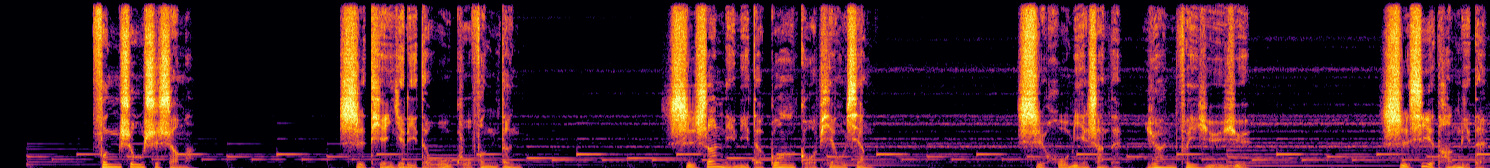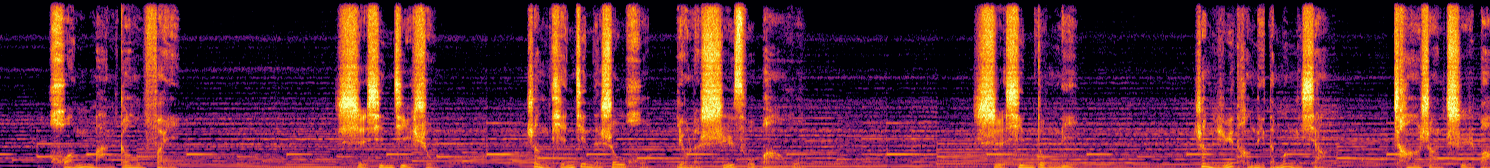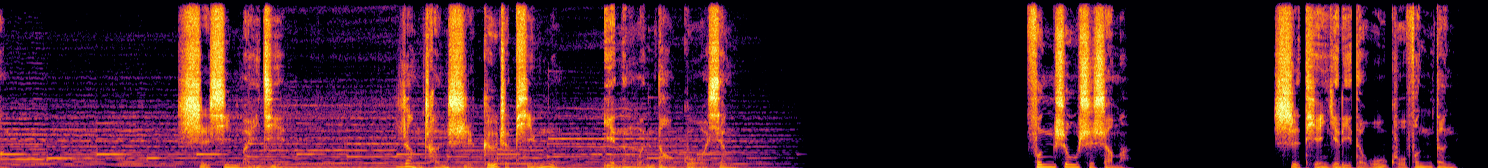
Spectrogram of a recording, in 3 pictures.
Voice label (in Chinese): 男, 走心情感类; 丰收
